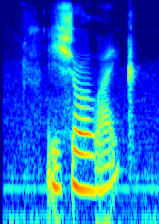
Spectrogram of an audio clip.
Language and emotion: Russian, neutral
